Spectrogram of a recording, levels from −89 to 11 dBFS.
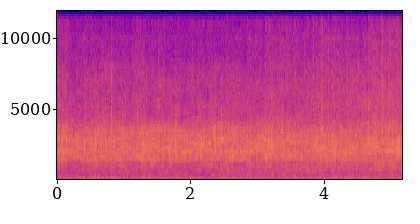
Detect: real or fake fake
